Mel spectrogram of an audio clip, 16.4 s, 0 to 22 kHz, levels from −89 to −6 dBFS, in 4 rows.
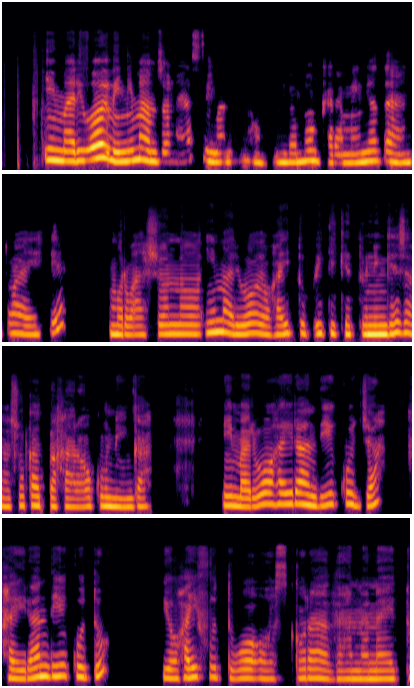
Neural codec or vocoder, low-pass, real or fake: codec, 24 kHz, 3.1 kbps, DualCodec; 10.8 kHz; fake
